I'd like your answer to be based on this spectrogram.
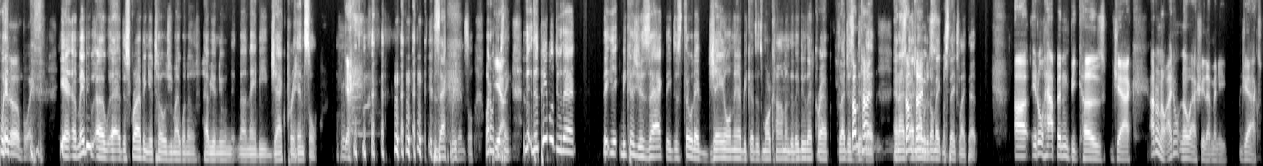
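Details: Adult male speaker; conversational speech.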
